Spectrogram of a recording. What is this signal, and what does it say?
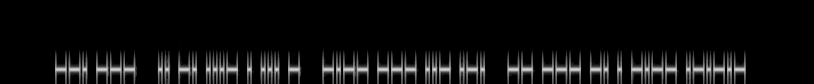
Morse code, heard as a keyed tone, about 34 wpm, 700 Hz. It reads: GO INVEST YOUR MONEY.
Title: Sentences from Top 1100 Words 35wpm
